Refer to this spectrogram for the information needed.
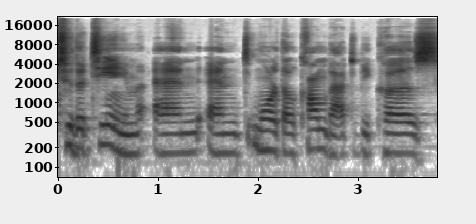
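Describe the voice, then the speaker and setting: A woman with a Polish accent at a very slow pace, music in the background. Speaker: voice actress. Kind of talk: interview. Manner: halting.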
